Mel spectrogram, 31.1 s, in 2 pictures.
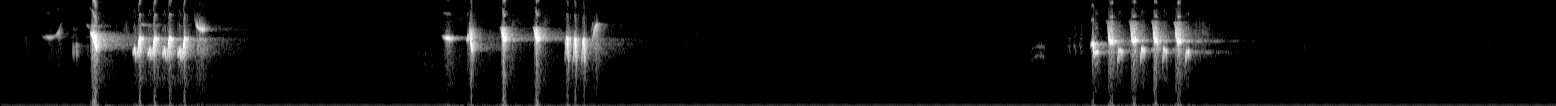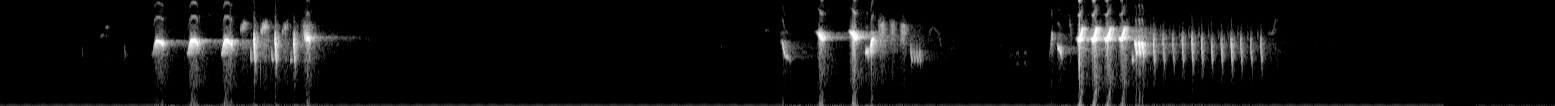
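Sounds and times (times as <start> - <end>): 
common nightingale song: 0.0 - 3.3, 4.1 - 7.1, 10.2 - 13.1, 13.9 - 19.7, 21.8 - 29.0.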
